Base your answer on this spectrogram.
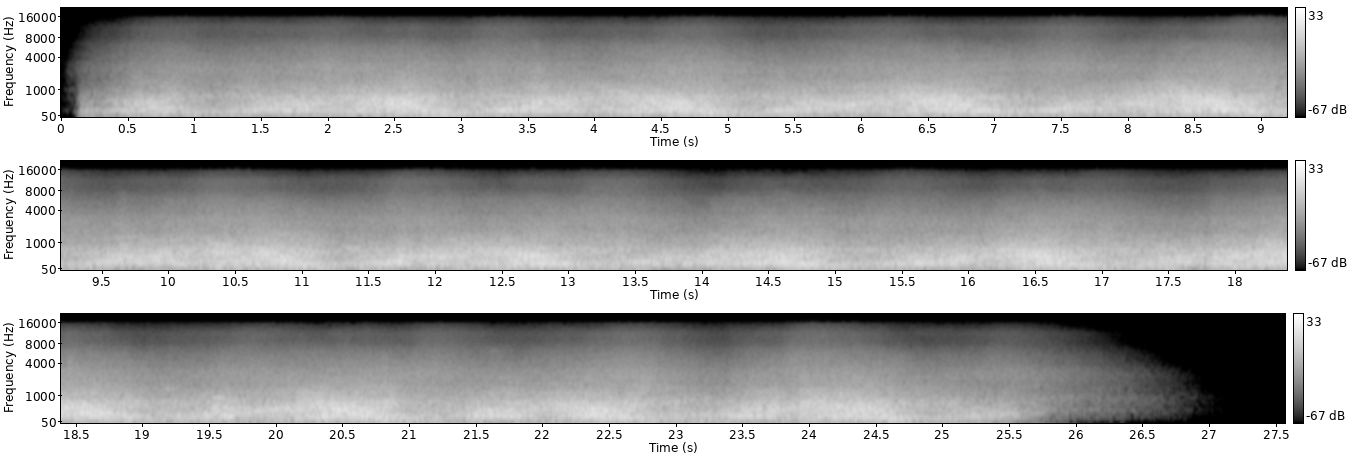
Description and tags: Air portal sound sound fx, the effect was recorded playing with a cardboard and a brush,the sounds were mixed and some effects were added in adobe audition
space, fiction, science, portal, stargate, sound, vortex, scifi, fantasy, air, epic, sci-fi, energy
